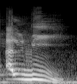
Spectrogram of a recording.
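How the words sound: The word starts with a glottal stop.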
